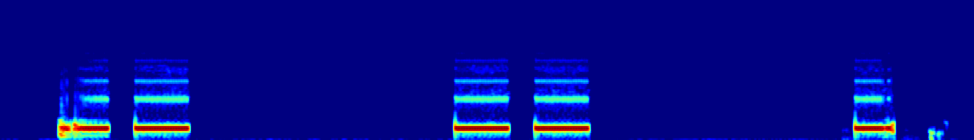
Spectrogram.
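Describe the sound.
A telephone ringback tone sounds while a call is being placed: two full double-burst rings separated by long silences, then the first burst of a third ring, followed by a faint brief sound.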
